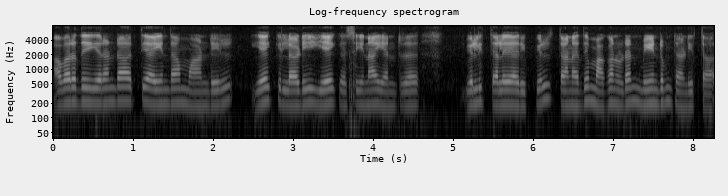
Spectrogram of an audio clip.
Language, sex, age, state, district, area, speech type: Tamil, female, 45-60, Tamil Nadu, Tiruchirappalli, rural, read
